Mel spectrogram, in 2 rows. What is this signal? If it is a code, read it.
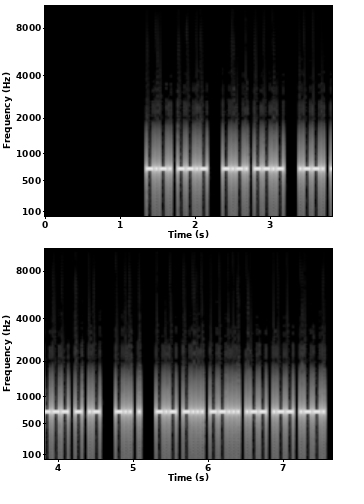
Morse code, heard as a keyed tone, about 37 wpm, 700 Hz. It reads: CQ CQ POTA DE KB7WWP
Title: Common QSO Phrases Encore 40wpm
